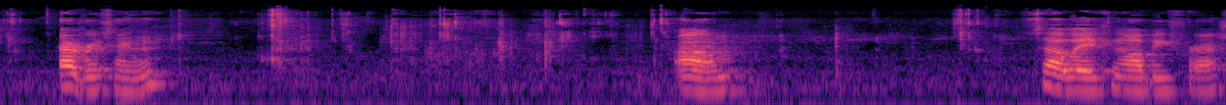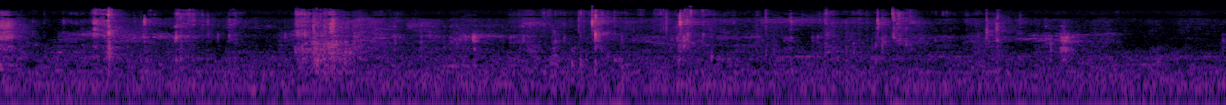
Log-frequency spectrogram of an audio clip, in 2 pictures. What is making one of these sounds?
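A young woman chews french fries close to a microphone.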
